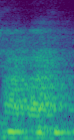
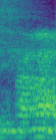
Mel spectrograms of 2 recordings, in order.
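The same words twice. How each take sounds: First: The word begins with a th sound. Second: The word begins with a plain s sound. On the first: The speaker calls it right. "শব্দটি হবে সানা" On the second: The speaker calls it wrong. "আসলে শব্দটি সানা হবে না"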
